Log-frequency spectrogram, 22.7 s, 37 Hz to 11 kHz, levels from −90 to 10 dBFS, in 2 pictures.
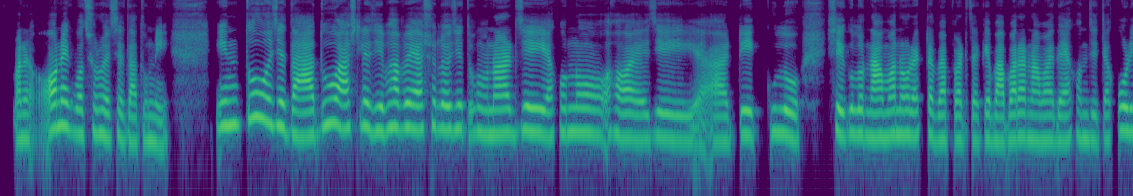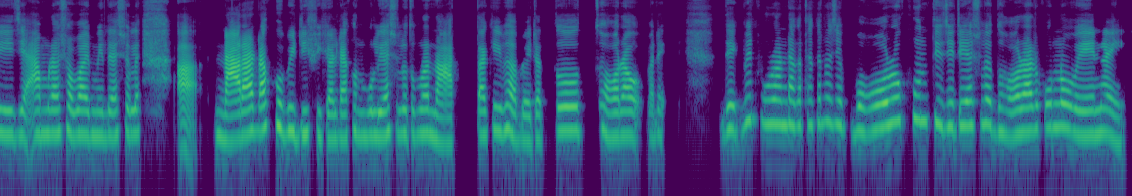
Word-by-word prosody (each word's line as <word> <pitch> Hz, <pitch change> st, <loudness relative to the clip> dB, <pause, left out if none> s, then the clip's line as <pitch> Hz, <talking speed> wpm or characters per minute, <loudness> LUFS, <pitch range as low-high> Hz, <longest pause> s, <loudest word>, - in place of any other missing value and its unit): মানে 200 Hz, 0 st, +1 dB, 0.3 s
অনেক 280 Hz, +1 st, +5 dB
বছর 225 Hz, +1 st, -3 dB
হয়েছে 205 Hz, 0 st, -2 dB
দাদু 180 Hz, +1 st, -4 dB
নেই। 165 Hz, -, -5 dB, 0.5 s
কিন্তু 295 Hz, +4 st, 0 dB, 0.2 s
ওই 315 Hz, -, +1 dB
যে -, -, +6 dB
দাদু 220 Hz, +6 st, +4 dB, 0.2 s
আসলে 275 Hz, +2 st, -3 dB
যেভাবে 270 Hz, +2 st, +3 dB
আসলে 265 Hz, +1 st, -5 dB
ওই -, -, -2 dB
যে 260 Hz, -, +1 dB
ত -, -, -9 dB, 0.2 s
উনার 225 Hz, +1 st, +4 dB
যে 250 Hz, -, +4 dB, 0.2 s
এখনো 235 Hz, +2 st, -2 dB, 0.3 s
হয় 205 Hz, -2 st, +2 dB, 0.2 s
যে 210 Hz, -, -1 dB, 0.5 s
অ্যা -, -, -1 dB, 0.2 s
ডেক 220 Hz, -1 st, +1 dB
গুলো, 235 Hz, -1 st, 0 dB, 0.4 s
সেগুলো 225 Hz, -1 st, +1 dB
নামানোর 220 Hz, +1 st, +3 dB
একটা 220 Hz, 0 st, -3 dB
ব্যাপার 195 Hz, 0 st, -1 dB
থাকে। 190 Hz, +1 st, -4 dB
বাবারা 195 Hz, +3 st, +2 dB
নামায় 195 Hz, 0 st, 0 dB
দেয়, 190 Hz, -1 st, 0 dB
এখন 210 Hz, -1 st, -9 dB
যেটা 195 Hz, 0 st, -6 dB
করি 245 Hz, -2 st, +2 dB
যে, 220 Hz, -, -2 dB
আমরা 225 Hz, 0 st, 0 dB
সবাই 225 Hz, -1 st, +2 dB
মিলে 215 Hz, 0 st, -4 dB
আসলে 230 Hz, -1 st, -4 dB, 0.4 s
আ -, -, +6 dB, 0.4 s
নাড়াটা 220 Hz, +6 st, +8 dB
খুবই 245 Hz, -4 st, 0 dB
ডিফিকাল্ট। 210 Hz, -3 st, -4 dB
এখন 230 Hz, +3 st, -8 dB
বলি 215 Hz, 0 st, -1 dB
আসলে, 230 Hz, -1 st, -5 dB
"তোমরা 230 Hz, +1 st, 0 dB
নাড়তা 185 Hz, +4 st, 0 dB
কিভাবে?" 240 Hz, -5 st, -1 dB
এটা 200 Hz, +1 st, -5 dB
তো 245 Hz, -, +1 dB, 0.4 s
ধরাও 215 Hz, -2 st, +1 dB
মানে -, -, -9 dB, 0.6 s
দেখবেন 260 Hz, +6 st, -3 dB
পুরান 300 Hz, 0 st, 0 dB
ঢাকা 285 Hz, 0 st, -1 dB
থাকে 295 Hz, +1 st, -7 dB
না -, -, -5 dB
ঐ -, -, -9 dB
যে 290 Hz, -, -4 dB, 0.2 s
বড় 260 Hz, +5 st, +3 dB, 0.2 s
খুন্তি 335 Hz, -2 st, -3 dB
যেটি 280 Hz, +1 st, -2 dB
আসলে 300 Hz, +1 st, -2 dB
ধরার 235 Hz, +3 st, +3 dB
কোন 270 Hz, 0 st, -2 dB
ওয়ে 220 Hz, -2 st, 0 dB, 0.2 s
নাই। 215 Hz, -4 st, -1 dB
230 Hz, 185 wpm, -22 LUFS, 210-260 Hz, 0.6 s, নাড়াটা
